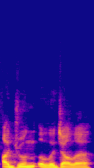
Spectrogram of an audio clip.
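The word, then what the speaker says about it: Acun Ilıcalı: the the idea is there is this guy ad room allah jalla is how you pronounce it in turkish he's one of the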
